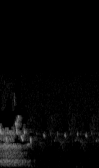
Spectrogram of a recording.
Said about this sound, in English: Got some ducks down the road too today. You can hear them. But they are a long way off.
